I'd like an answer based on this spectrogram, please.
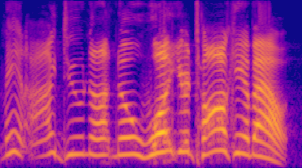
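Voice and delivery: high, loud, drawn-out protest; slow, mounting acted outburst; emphatic angry denial. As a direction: stretch every word into an exasperated shout. Acted Peter's final, emphatic denial.

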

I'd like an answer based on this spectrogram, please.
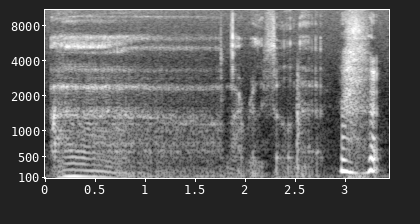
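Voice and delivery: whispered, drawn-out mock hesitation; very soft, slow reluctant murmur; imitated reluctance. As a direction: balk slowly under your breath, imitating a reluctant rapper. Imitating reluctant rapper's reply.

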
